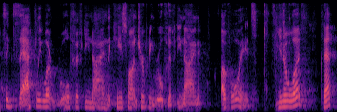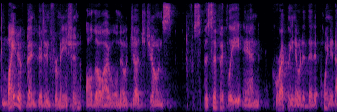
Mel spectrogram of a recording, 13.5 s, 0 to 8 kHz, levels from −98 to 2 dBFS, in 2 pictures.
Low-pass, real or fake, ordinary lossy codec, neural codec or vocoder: 7.2 kHz; fake; MP3, 48 kbps; vocoder, 22.05 kHz, 80 mel bands, HiFi-GAN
